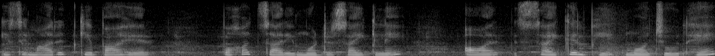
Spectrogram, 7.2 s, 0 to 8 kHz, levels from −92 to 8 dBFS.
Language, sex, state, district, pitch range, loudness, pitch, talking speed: Urdu, female, Andhra Pradesh, Anantapur, 210-255 Hz, -37 LUFS, 225 Hz, 110 wpm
